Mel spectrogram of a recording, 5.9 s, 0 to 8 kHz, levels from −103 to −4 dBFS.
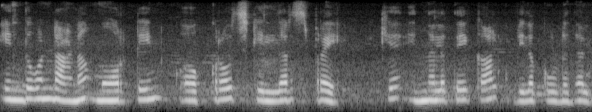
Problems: low volume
